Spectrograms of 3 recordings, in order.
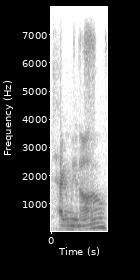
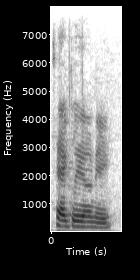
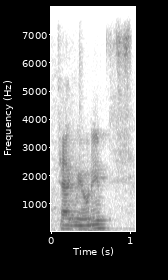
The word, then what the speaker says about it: Taglioni: Marie, how do you say it? Tagliano? Is that right? Even close. Taglioni. Taglioni. She is the Toreador.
